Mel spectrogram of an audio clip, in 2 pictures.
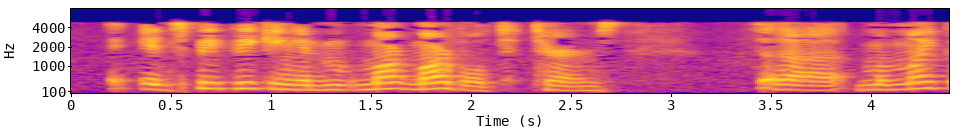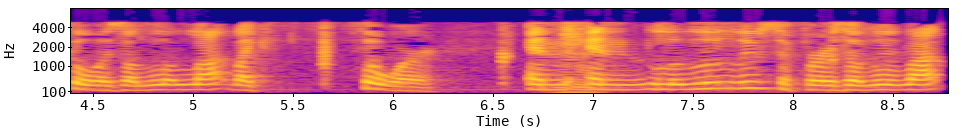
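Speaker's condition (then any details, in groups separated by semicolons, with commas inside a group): Stutter; noticeable enough that listeners might mistake it for audio problems; repeated sounds, repeated words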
